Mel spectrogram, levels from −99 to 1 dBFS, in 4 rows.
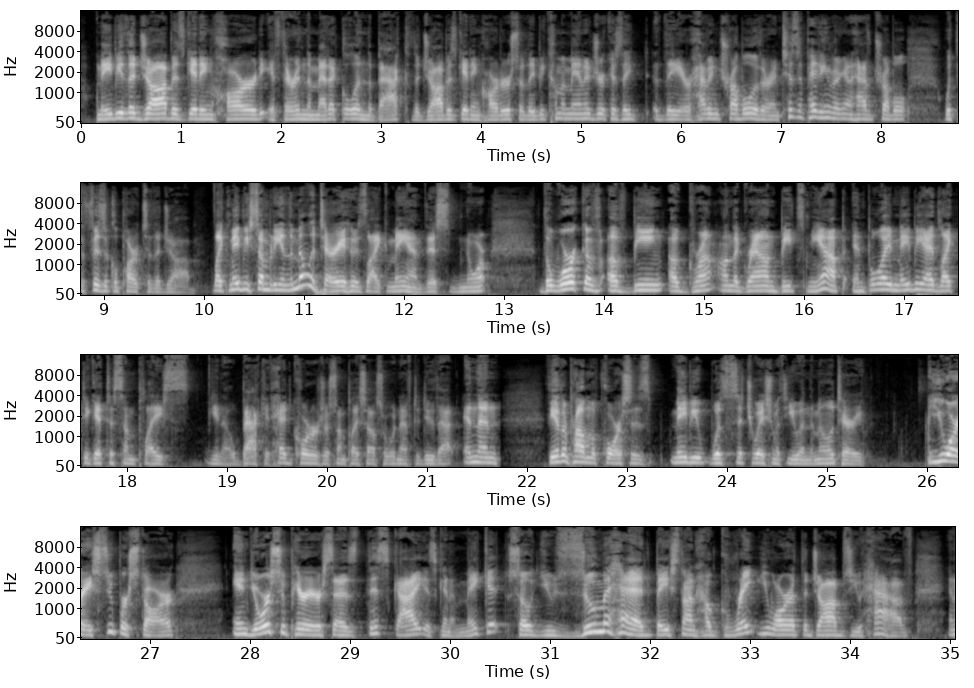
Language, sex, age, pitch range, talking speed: English, male, 30-49, 135-175 Hz, 240 wpm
